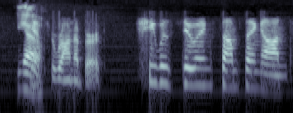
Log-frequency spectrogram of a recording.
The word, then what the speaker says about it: Tarana Burke: Activist and writer Tarana Burke said, it's time to focus on the systems that allow sexual violence to flourish.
